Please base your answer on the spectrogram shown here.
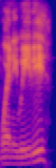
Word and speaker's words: Venividi: That would be the Latin pronunciation, no?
